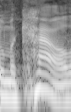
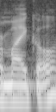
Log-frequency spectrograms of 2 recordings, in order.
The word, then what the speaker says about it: Michal: So Michal, or Michael, depending on how you want to pronounce that, let David down through the window and he fled away and escaped.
